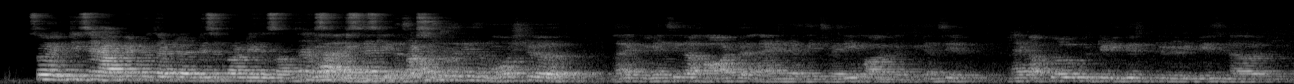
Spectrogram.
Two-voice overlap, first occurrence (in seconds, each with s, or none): 3.1 s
